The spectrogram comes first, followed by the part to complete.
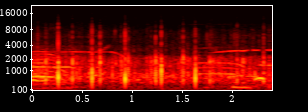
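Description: A small crowd applauding, the separate hand claps coming at an uneven pace, with voices calling out over them.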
